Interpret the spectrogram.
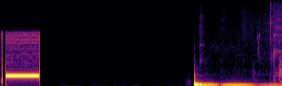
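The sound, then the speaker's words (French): A single loud telephone busy-signal beep as a phone call disconnects, steady and clear for about half a second, then silence before a low rumbling background noise comes in. “La communication vient de euh, couper.”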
